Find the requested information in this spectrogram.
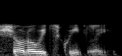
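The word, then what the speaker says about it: Xoloitzcuintli: have to say it you have to sound like Ricardo montabon when you say it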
